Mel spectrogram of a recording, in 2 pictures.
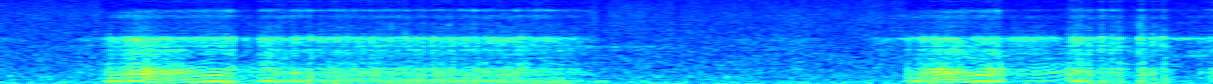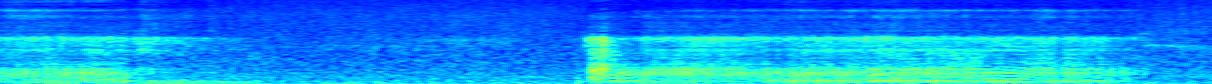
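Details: Three long rasping snores on breathing in, about four seconds apart, with quiet room noise between, from a sleeping man; snoring.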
